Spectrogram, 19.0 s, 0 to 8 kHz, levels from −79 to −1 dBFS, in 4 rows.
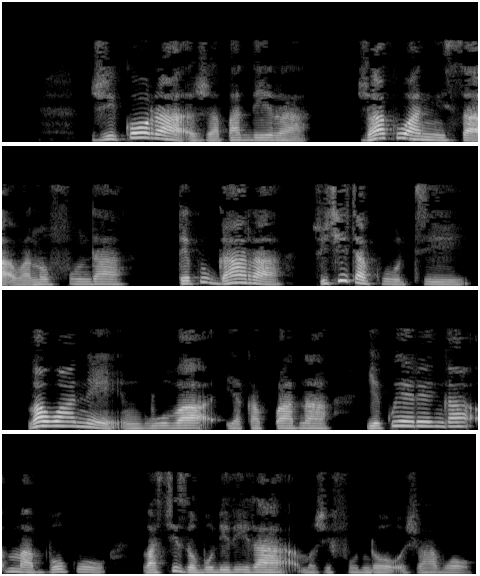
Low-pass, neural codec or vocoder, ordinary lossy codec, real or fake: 7.2 kHz; codec, 16 kHz in and 24 kHz out, 1 kbps, XY-Tokenizer; MP3, 24 kbps; fake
